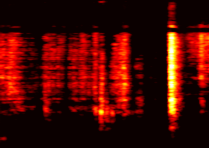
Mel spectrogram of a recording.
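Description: Paper rustling and sliding as a page of a hardcover picture book is turned, followed near the end by one sharp click.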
